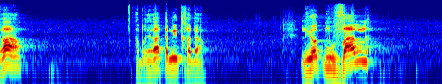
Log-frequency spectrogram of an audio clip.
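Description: An older man speaks calmly into a microphone, heard through a loudspeaker in a large room.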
